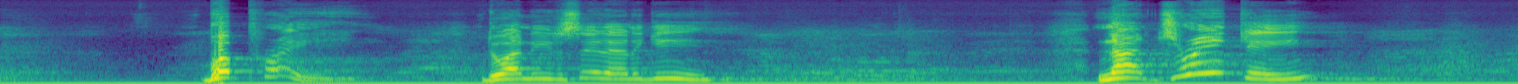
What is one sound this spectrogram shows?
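A man preaches with emphasis through a microphone, pausing between phrases.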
